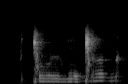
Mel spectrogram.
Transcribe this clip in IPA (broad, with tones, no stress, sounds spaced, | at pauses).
ǀ u˨ l ṳ˨ m ɡ͡ǁ ɤ˦ ɡ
